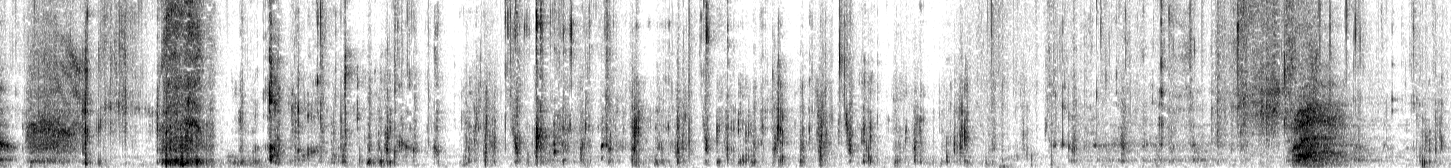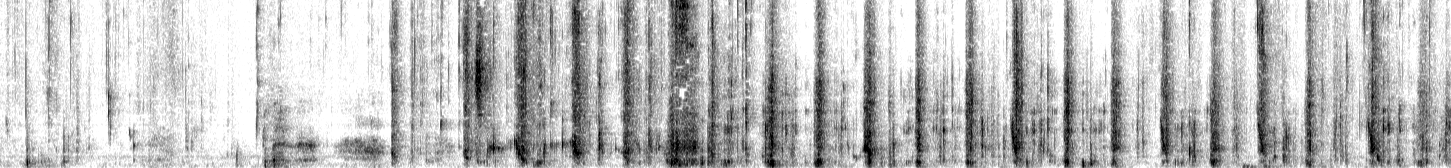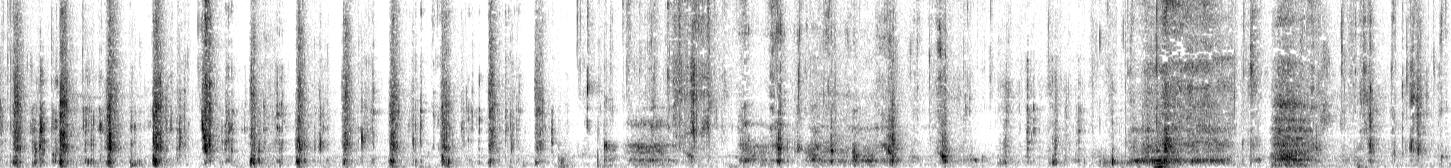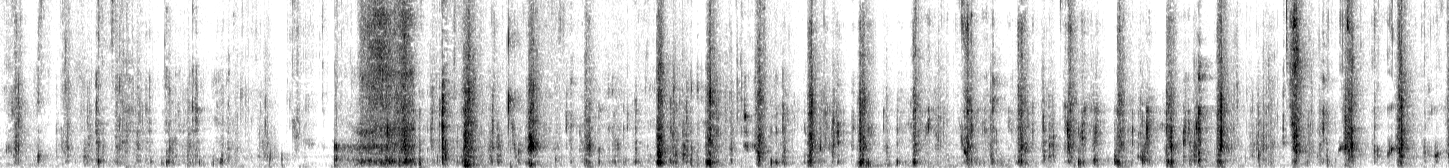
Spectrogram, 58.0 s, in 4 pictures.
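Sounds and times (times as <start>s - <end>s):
chewing with wet crunches: 0.0s - 40.7s, 41.3s - 58.0s
breathy rush: 12.9s - 13.9s.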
